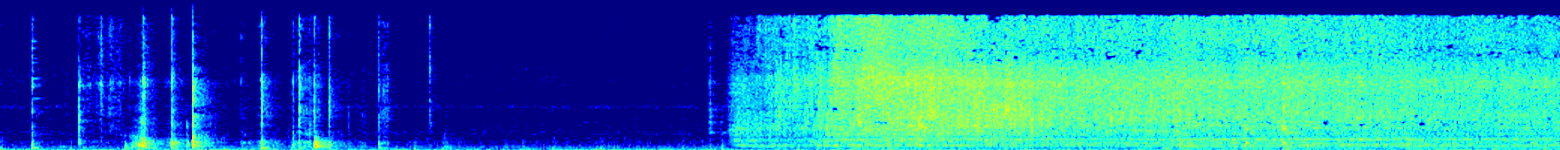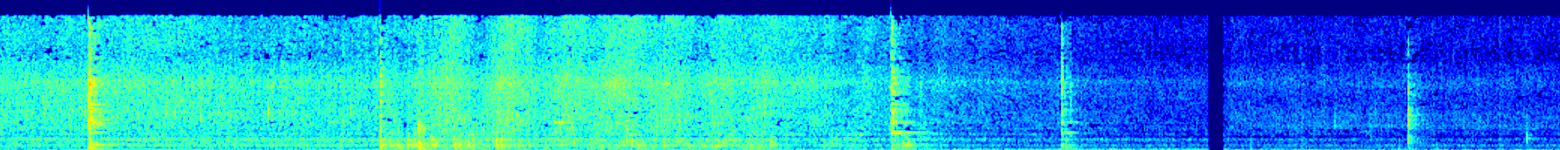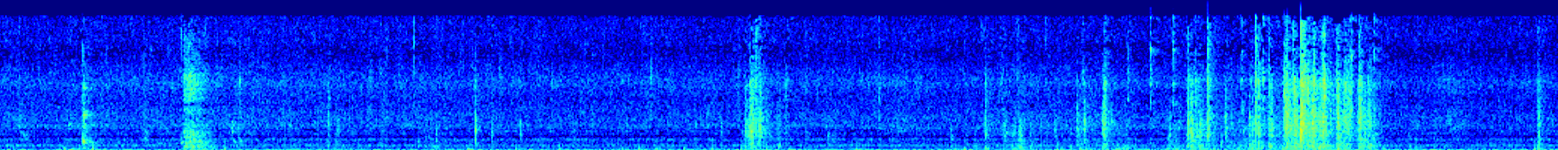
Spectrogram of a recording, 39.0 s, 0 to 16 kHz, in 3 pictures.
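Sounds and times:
puree sizzling in hot oil: 0:05.4 - 0:38.9
metal spoon clinking on pot: 0:13.7 - 0:14.1, 0:17.5 - 0:17.9, 0:20.4 - 0:20.8.

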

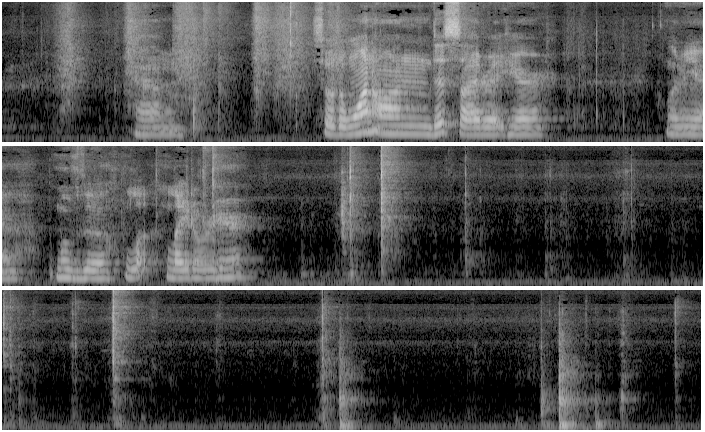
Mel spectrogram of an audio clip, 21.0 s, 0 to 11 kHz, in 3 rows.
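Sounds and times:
low steady hum: 0:00.0 - 0:21.0
clicks and knocks of handling: 0:07.4 - 0:16.4.

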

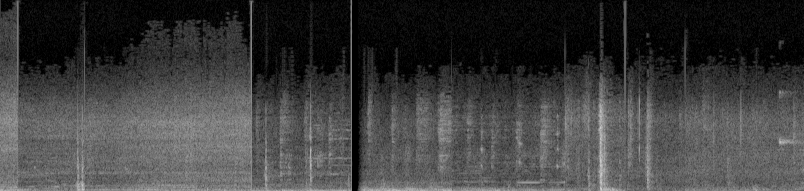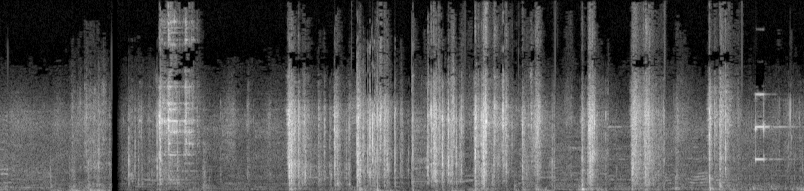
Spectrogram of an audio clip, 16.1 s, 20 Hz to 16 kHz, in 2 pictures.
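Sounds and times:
tools clattering in plastic basket: 0:09.2 - 0:10.2, 0:10.9 - 0:15.5.

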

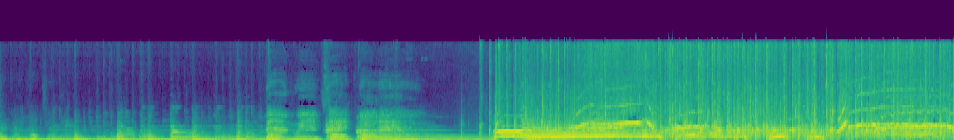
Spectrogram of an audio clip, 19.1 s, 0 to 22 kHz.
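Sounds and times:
person singing: 0:00.0 - 0:01.6, 0:05.2 - 0:08.6
plucked strings: 0:00.0 - 0:06.0
low bass line: 0:00.0 - 0:09.8.

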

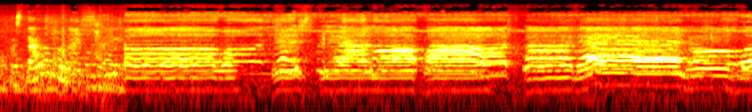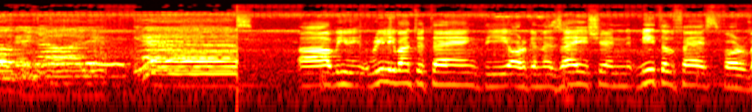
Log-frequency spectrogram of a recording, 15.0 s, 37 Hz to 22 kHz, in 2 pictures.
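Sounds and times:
voices singing a cappella: 0:00.6 - 0:11.4.

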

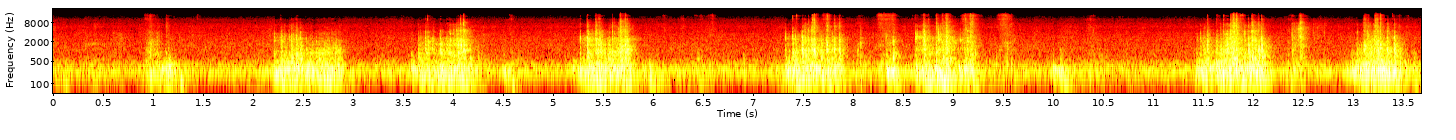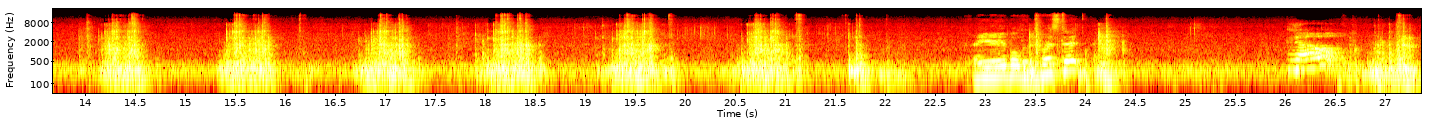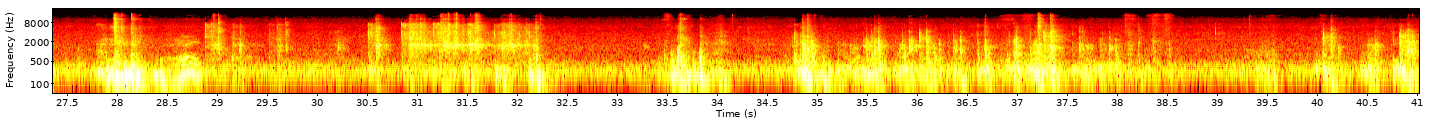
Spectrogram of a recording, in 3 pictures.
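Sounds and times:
nut grinding down a bolt: 0:03.6 - 0:04.3.

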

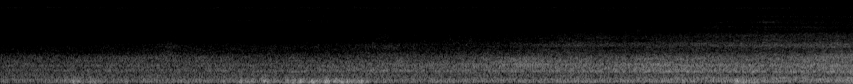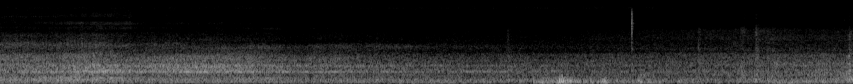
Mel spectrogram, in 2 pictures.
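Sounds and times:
faint steady whine: 0:00.0 - 0:08.9
train running on rails: 0:00.0 - 0:17.0.

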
